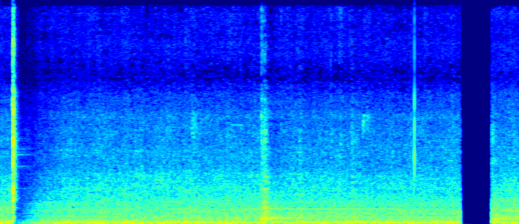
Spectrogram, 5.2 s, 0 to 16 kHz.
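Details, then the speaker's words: Central AC not cooling, breaker humming, amps climbing toward 25 with yellow alert light flashing 3: sharp click, steady low hum dropping out briefly as compressor shuts off and tries restarting after safety shutdown; compressor suspected dying. "And then it turns off. And it tries to start itself back up"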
